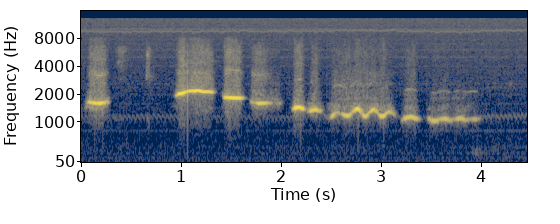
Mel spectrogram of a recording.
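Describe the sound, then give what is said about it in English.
A man whistles a short Christmas tune, a string of clear, bright notes rising and falling with brief gaps, ending with a wavering run of lower pitches. “I'm just whistling Christmas.”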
